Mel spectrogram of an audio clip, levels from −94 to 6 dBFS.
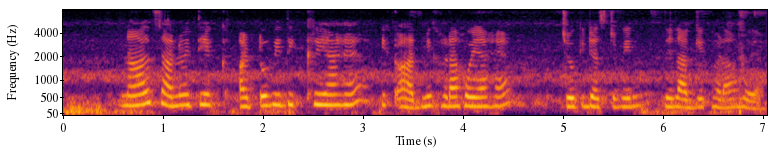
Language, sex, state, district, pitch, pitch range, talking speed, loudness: Punjabi, female, Punjab, Pathankot, 270 Hz, 250-300 Hz, 185 wpm, -15 LUFS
